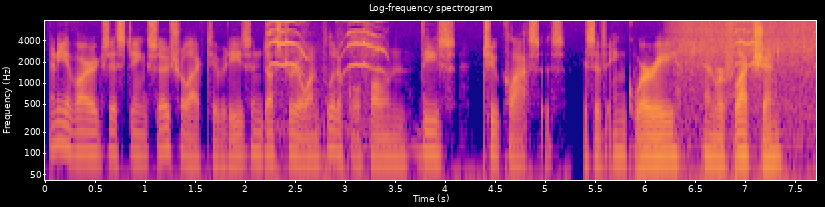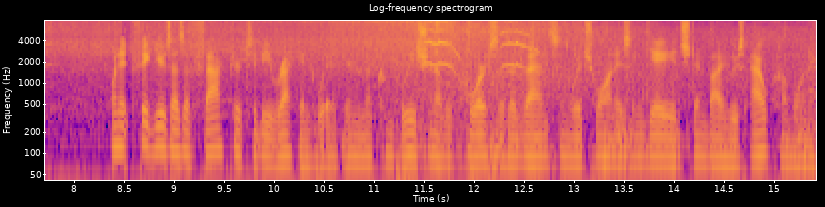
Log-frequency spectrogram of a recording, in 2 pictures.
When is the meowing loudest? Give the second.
12 s.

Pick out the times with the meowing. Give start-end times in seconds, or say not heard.
2.1-3.5, 6.8-7.8, 11.4-12.7.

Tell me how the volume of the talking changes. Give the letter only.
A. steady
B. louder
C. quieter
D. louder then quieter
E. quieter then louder
B.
